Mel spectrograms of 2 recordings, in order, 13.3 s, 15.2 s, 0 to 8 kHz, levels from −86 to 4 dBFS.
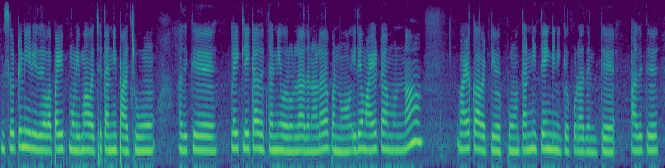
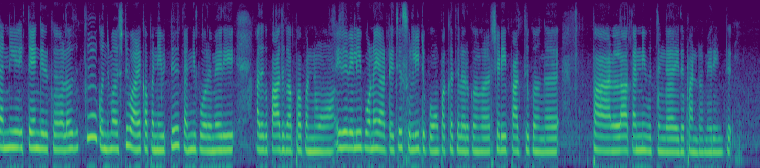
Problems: none marked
